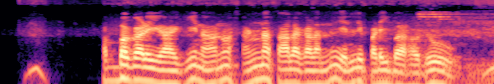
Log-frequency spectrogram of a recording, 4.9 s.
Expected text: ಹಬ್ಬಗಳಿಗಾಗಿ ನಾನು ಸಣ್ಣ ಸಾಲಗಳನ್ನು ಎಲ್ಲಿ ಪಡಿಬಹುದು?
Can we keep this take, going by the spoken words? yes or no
yes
